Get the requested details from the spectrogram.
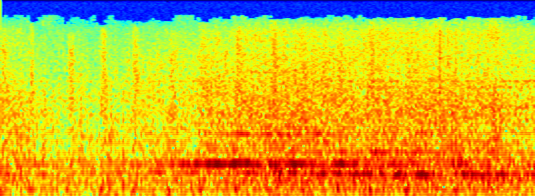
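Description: Footsteps run across sand.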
